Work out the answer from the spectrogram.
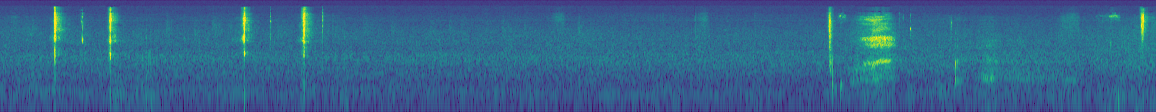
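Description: Sharp clicks of a lighter flicked to light a cigarette: four brief, crisp ticks spread over the first few seconds, then a quiet stretch, and a longer, rougher burst later on.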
